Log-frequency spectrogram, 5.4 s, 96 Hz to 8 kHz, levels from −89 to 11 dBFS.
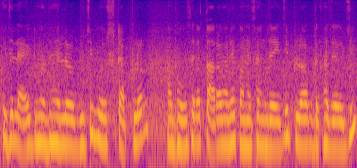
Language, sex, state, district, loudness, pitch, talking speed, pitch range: Odia, male, Odisha, Malkangiri, -12 LUFS, 180 Hz, 180 wpm, 170-190 Hz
